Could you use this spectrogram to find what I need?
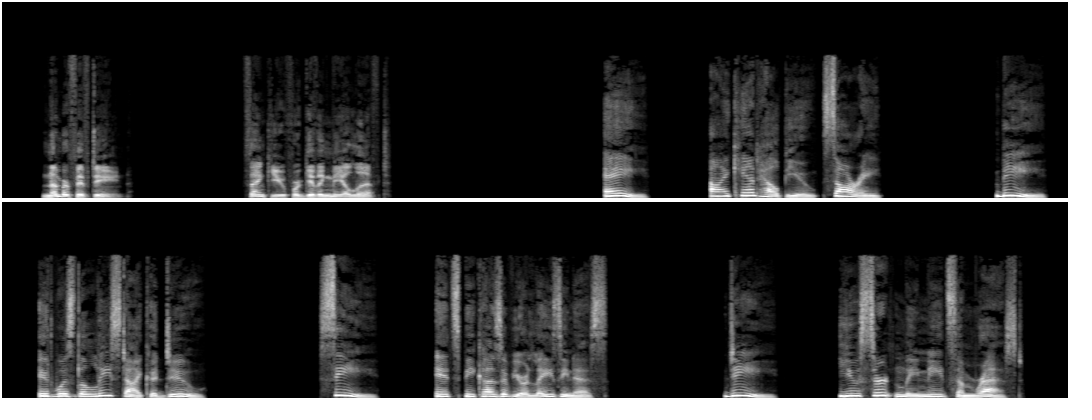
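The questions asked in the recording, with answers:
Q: Thank you for giving me a lift.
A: B: It was the least I could do.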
